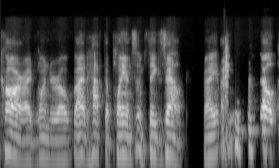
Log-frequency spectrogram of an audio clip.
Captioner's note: chuckles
